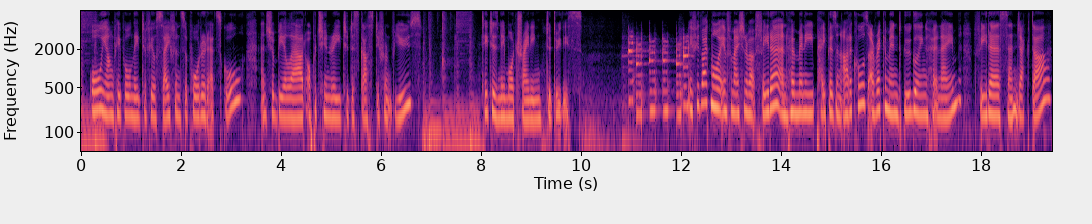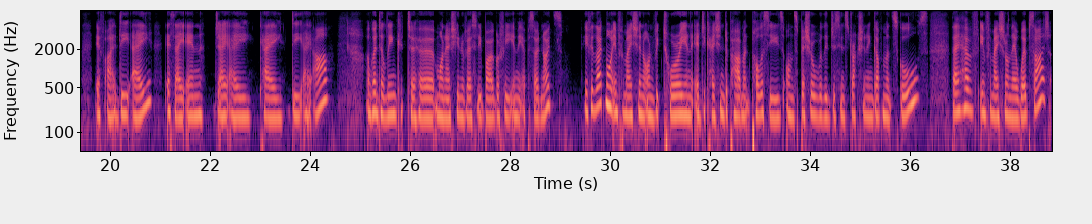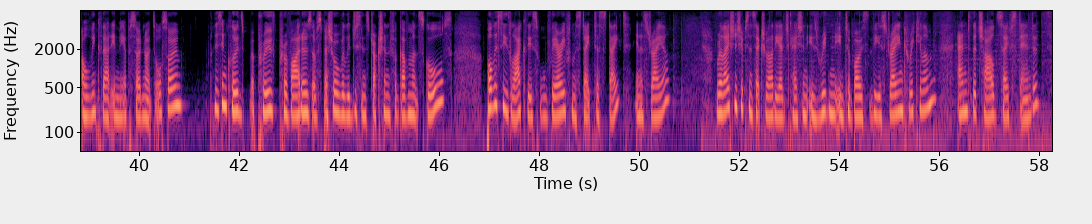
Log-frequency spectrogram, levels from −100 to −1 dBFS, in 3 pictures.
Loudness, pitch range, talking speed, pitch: -31 LUFS, 175-210 Hz, 145 wpm, 190 Hz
